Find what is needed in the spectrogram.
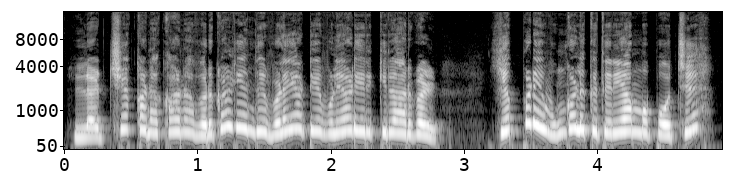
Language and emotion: Tamil, surprised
